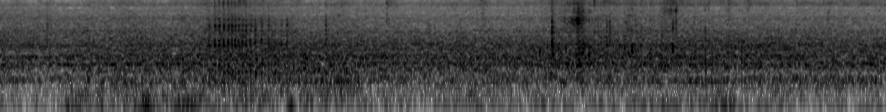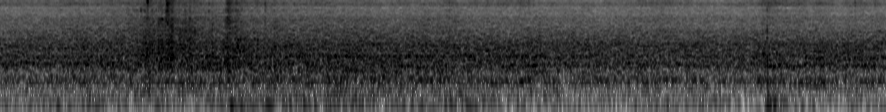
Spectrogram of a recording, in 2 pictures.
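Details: Late-season honey bee swarm, settled for a few days on the grounds of the Tamarind Tree Hotel, being coaxed into a nuc box; a dense, steady, many-winged hum fills the air, broken by a few sharp knocks and rustles.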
